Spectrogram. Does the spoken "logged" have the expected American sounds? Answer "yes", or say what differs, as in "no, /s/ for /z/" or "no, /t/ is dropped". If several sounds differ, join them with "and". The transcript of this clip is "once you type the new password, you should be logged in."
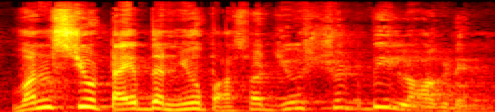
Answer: yes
